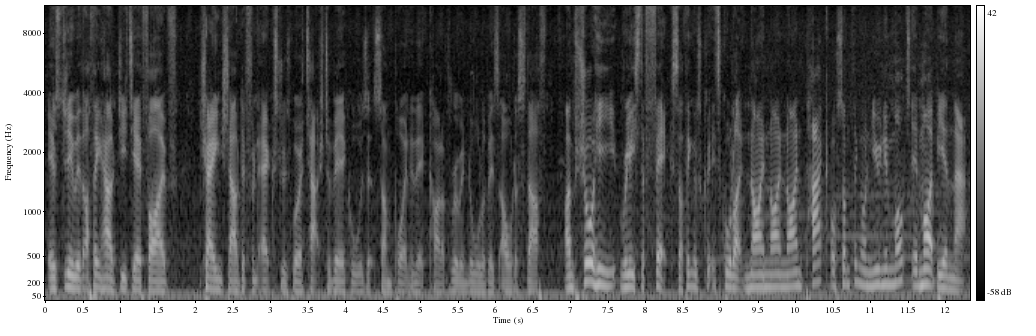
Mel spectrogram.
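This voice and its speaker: On a game livestream, a male streamer with a mid-range voice chats casually and answers viewer questions. He talks quickly with hardly any pauses, rambling along with lots of fillers and restarts.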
